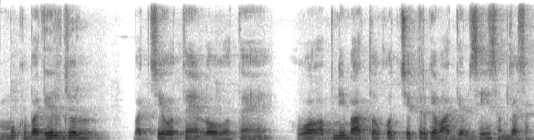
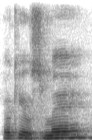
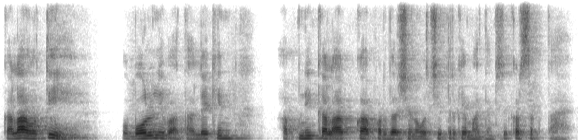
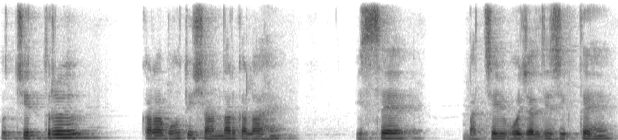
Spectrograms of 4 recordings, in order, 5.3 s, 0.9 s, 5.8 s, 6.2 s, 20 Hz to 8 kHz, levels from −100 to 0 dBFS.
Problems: background sounds at intervals, echo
